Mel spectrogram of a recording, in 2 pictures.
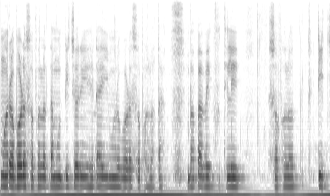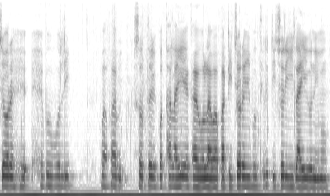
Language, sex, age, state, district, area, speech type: Odia, male, 18-30, Odisha, Kalahandi, rural, spontaneous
